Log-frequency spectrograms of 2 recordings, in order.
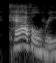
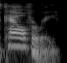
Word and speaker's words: cavalry: into the Civil War mispronounce the word cavalry is Calvary. Cavalry because we're a Latin word for horse, cabalis, and Calvary comes from the Latin for skull.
